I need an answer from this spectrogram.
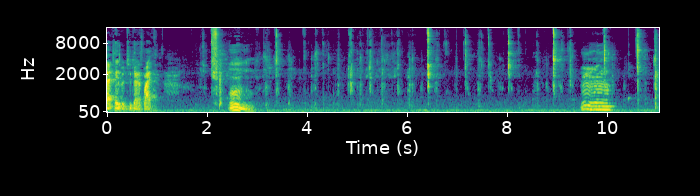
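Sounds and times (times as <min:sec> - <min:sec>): mouth chewing wet smacks: 0:03.0 - 0:11.0.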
